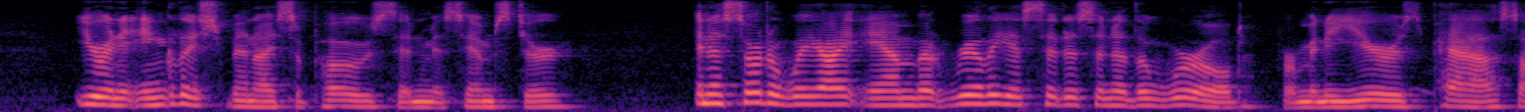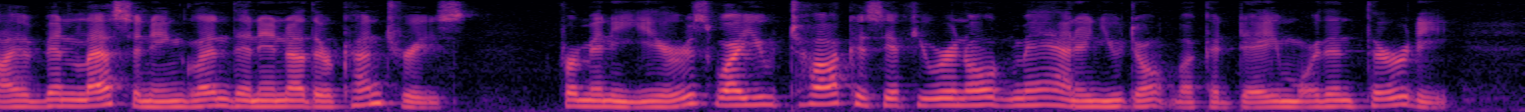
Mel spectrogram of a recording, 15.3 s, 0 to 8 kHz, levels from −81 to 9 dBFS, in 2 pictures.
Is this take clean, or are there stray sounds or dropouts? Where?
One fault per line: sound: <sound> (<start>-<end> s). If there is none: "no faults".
no faults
